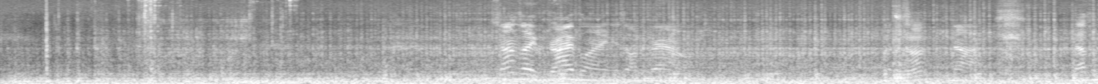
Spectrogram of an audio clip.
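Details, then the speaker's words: RWD-swapped Subaru driven after an explosion under the car and oil streaked along the road; engine still runs good: a steady, heavy low rumble under way with a loose rattle mixed in. A rattle that means the car should not be driven. "see if your car is making this sort of rattling sound you should probably stop driving it"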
